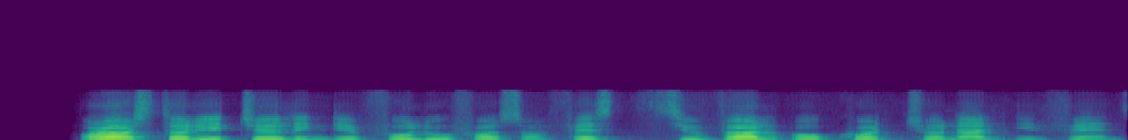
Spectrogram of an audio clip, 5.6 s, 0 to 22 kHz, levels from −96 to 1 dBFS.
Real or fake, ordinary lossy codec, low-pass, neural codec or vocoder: fake; none; none; codec, 16 kHz, 0.2 kbps, FocalCodec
